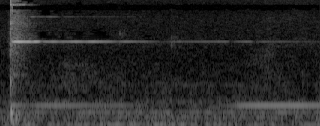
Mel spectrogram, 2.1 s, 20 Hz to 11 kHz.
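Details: A 512 Hz tuning fork is struck on the knee rather than a hard table, which can cause overtones, to sound a tone for the Weber and Rinne hearing screening tests in a quiet room.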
